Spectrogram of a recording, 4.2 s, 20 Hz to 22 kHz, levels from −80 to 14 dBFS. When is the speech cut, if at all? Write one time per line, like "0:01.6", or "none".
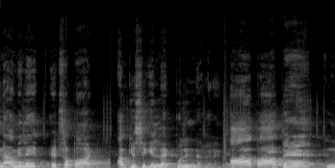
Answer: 0:01.3
0:02.7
